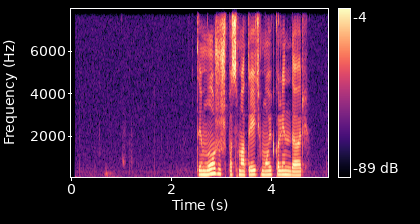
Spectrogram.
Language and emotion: Russian, neutral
